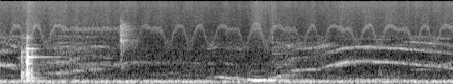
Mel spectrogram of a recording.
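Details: Bowhead whale "strangled cat" song recorded off West Greenland: low, swooping tonal notes that dip and rise over steady ocean hiss. Bowheads can make two sounds at the same time.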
